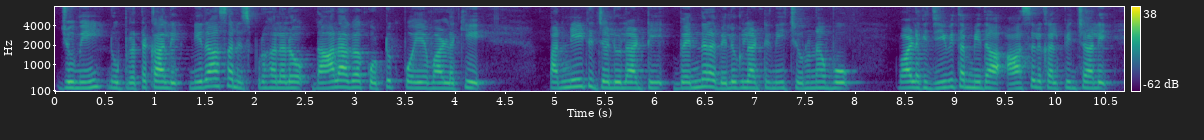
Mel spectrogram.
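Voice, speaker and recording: A woman's voice: medium pitch, little pitch movement, moderate pace, phone-quality sound, natural voice. A woman reading an anguished, lovesick young man. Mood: pleading. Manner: pleading, emotional.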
